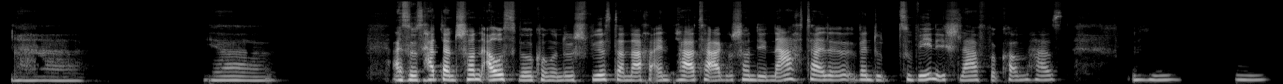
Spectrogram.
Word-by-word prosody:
Ah. 175 -1 -11 1.2
Ja. 190 -2 -9 1.1
Also, 200 +1 +3
es 200 -1 +1
hat 215 +1 +3
dann 210 -2 +7
schon 230 +1 +4
Auswirkungen. 195 -3 +3
Du 195 +1 -4
spürst 220 +1 0
dann 195 -2 0
nach 190 0 +2
ein 195 +2 -3
paar 200 -1 +5
Tagen 195 +1 +2
schon 210 0 -1
den 190 -1 -4
Nachteil, 210 +2 +1
wenn 215 -1 -1
du 200 -1 -6
zu 210 -1 -5
wenig 210 0 0
Schlaf 200 +1 -2
bekommen 200 +2 -8
hast. 210 +1 -8 0.6
Mhm, 210 0 -9 0.5
mhm. 215 0 -11
205 Hz, 125 wpm, -21 LUFS, 190-215 Hz, 1.2 s, dann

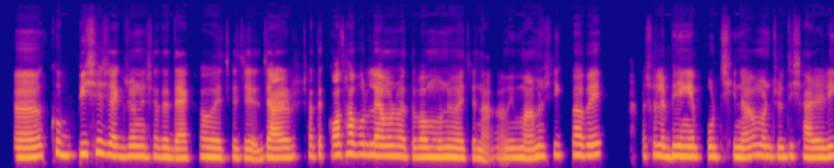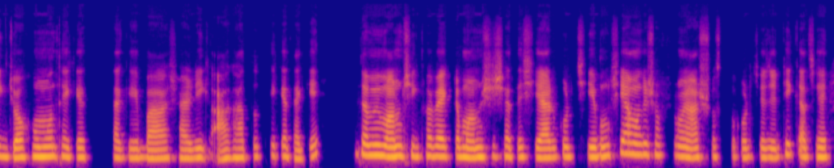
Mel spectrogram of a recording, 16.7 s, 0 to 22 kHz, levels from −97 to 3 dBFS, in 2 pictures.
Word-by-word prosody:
অ্যা 190 - +4 0.3
খুব 270 - +1 0.2
বিশেষ 250 +2 +2
একজনের 205 0 0
সাথে 195 -1 +1
দেখা 175 +2 -1
হয়েছে 180 0 +1
যে, 175 - 0 0.2
যার 185 0 +5 0.2
সাথে 215 0 -4
কথা 230 +2 +3
বললে 230 -1 0
আমার 210 0 +2
হয়তোবা 195 -1 +1
মনে 190 +1 +4
হয় 180 -1 +3
যে, - - -2
না - - -5
আমি 180 0 0
মানসিকভাবে 220 +4 +1 0.5
আসলে 215 +1 0
ভেঙে 205 -1 +5
পরছি 200 0 -3
না। 185 - +3
আমার 215 -2 0
যদি 195 +1 -1
শারীরিক 185 +2 +2
জখমও 195 +2 +3
থেকে 190 -1 -2 0.3
থাকে 175 -1 -4
বা 165 0 +1 0.2
শারীরিক 170 +1 -2 0.2
আঘাতও 180 +2 -2
থেকে 210 -1 -7
থাকে, 160 +5 -5 0.4
কিন্তু 245 -1 -7
আমি 225 0 +4
মানসিকভাবে 205 +1 +1
একটা 195 +1 -5
মানুষের 190 +2 0
সাথে 190 -1 -3
শেয়ার 180 -2 +1
করছি 195 0 -5
এবং 195 +1 0
সে - - -12
আমাকে 235 -1 0
সবসময় 220 -3 -2
আশ্বস্ত 195 0 -10
করছে 180 +1 -7
যে, 180 - 0
ঠিক 230 -1 -4
আছে 190 +1 -2
195 Hz, 185 wpm, -21 LUFS, 185-210 Hz, 0.5 s, যার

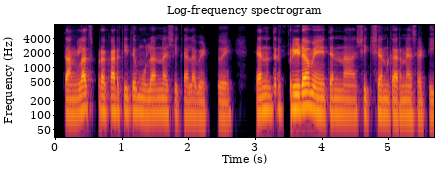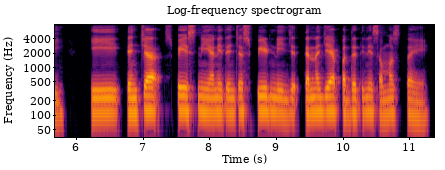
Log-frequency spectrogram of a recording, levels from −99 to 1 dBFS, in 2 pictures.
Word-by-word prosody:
चांगलाच 120 +5 +2
प्रकार 125 -1 +2
तिथे 120 0 -3
मुलांना 115 -1 -2
शिकायला 105 -1 -6
भेटतो 100 0 -9
आहे. 95 -1 -4 0.4
त्यानंतर 130 +4 0
फ्रीडम 145 +2 +9
आहे 120 -4 +4
त्यांना 110 -1 -3
शिक्षण 110 -1 -4
करण्यासाठी, 100 -2 -3 0.5
की 115 0 0
त्यांच्या 115 +3 +5 0.2
स्पेसनी 125 -2 0
आणि 115 0 0
त्यांच्या 115 +1 -3
स्पीडने 120 -1 -2 0.2
त्यांना 120 +1 0
ज्या 125 +1 +3
पद्धतीने 115 +2 -2
समजत 115 +1 -6
आहे, 95 -3 -6
115 Hz, 125 wpm, -25 LUFS, 110-120 Hz, 0.5 s, फ्रीडम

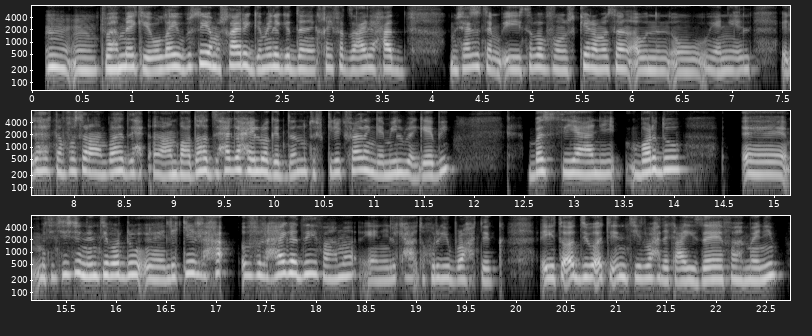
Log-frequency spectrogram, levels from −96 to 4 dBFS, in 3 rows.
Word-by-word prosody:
إمم، 240 -2 +6
إمم، 210 -1 -1
فهماكِ 230 +2 +5
والله. 215 +4 +4
بصي، 245 +4 +1
هي 280 - +7
مشاعرك 260 +2 +4
جميلة 230 +3 +2
جدًا، 220 -1 0
أنِك 205 - -5
خايفة 235 0 -4
تزعلي 215 +1 -2
حد، 220 -3 -1 0.4
مش 215 -1 -5
عايزة 235 +2 +1
تبقي 215 -2 -3
سبب 230 +2 -2
في 215 0 -6
مشكلة 210 +3 -1
مثلًا، 220 +1 0
أو 205 - -2
إن 200 -1 -3
أو 190 +1 -6
يعني 200 0 -5
ال 215 +1 -8 0.3
الأهل 255 +1 0
تنفصل 250 +1 -2
عن 225 -2 0
بعض 240 0 +1 0.2
عن 215 -1 0
بعضها، 220 +4 +2
دي 230 -2 -1
حاجة 265 +2 +2
حلوة 255 -1 +4
جدًا، 215 +1 -2
وتفكيرك 235 0 -5
فعلًا 260 0 +1
جميل 220 +2 0
وإيجابي. 205 +8 -2 0.8
بس 245 +3 -1
يعني 225 0 0
برضه 275 +2 +2 0.6
آآ، 215 -1 -1
ما 250 -4 -4
تنسيش 275 +5 -2
إن 275 -4 +5
أنتِ 255 +1 +4
برضه 260 -5 +2
ليكي 240 +7 0
الحق 300 +1 -3
في 265 +1 -2
الحاجة 275 +4 +4
دي، 285 +2 +2
فاهمة؟ 245 +1 -2
يعني 205 0 -8
ليكي 220 +1 -8
حق 235 0 -7
تخرجي 225 0 -4
براحتك، 210 -2 -6 0.4
آآ، 215 +3 +2
تقضي 235 +1 +2
وقت 240 +1 +1
أنتِ 235 +3 -1
لوحدك 225 -3 -2
عايزاه، 200 +2 +1
فاهماني؟ 210 +3 -1
230 Hz, 175 wpm, -23 LUFS, 215-250 Hz, 0.8 s, هي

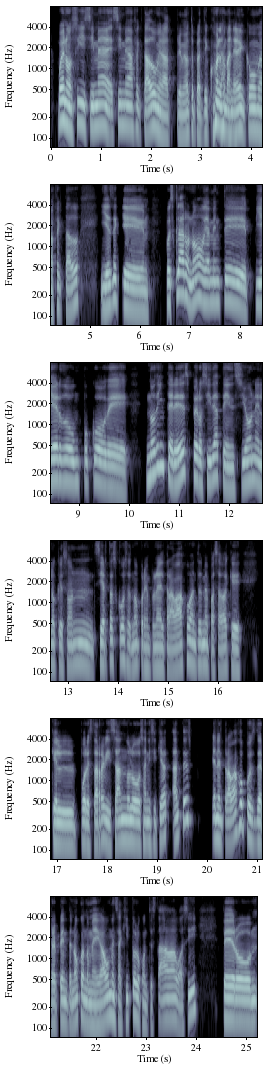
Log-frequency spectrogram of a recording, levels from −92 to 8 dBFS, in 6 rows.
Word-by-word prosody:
Bueno, 165 -5 +6
sí, 160 +2 -1
sí 145 0 -1
me 150 +1 +2
ha 140 -7 +3
sí 155 +7 -3
me 155 -1 0
ha 145 - +4
afectado, 140 0 +2
mira, 105 -6 +1
primero 110 +1 -2
te - - -5
platico 130 +7 0
la 145 -3 +5
manera 120 0 +3
en 130 - 0
cómo 135 0 +2
me 130 - +1
ha - - +3
afectado 130 +5 -2 0.4
y 130 - -1
es 140 +1 +3
de 175 0 +1
que, 120 -7 +1 0.3
pues 155 -1 -1
claro, 210 -3 +4
¿no?, 170 +5 +1
obviamente 160 -3 0
pierdo 155 0 +2
un 150 0 -5
poco 150 -1 -1
de 120 -5 0 0.3
no 185 +4 +1
de 235 - 0
interés, 205 - +2
pero 175 -7 0
sí 150 +2 -2
de 175 - 0
atención 145 0 -2
en 145 -4 -1
lo 130 -1 -4
que 125 -2 -6
son 125 -2 -4
ciertas 140 +2 -3
cosas, 145 -6 -5
¿no?, 125 +2 -5
por 130 - -4
ejemplo, 115 0 -7
en 115 - 0
el 115 - -4
trabajo 115 +7 -1
antes 130 -1 -4
me 130 0 -2
pasaba 110 +1 -5
que 110 -2 -3 0.4
que 130 - +1
el 120 -3 +1
por 130 -2 +2
estar 125 +1 +1
revisándolo, 135 0 +2
o 125 - +2
sea, 135 +2 -5
ni 130 -1 -3
siquiera 145 +5 -3
antes 260 - -1 0.4
en 145 0 +1
el 140 -2 0
trabajo, 140 - +2
pues, 140 - -1
de 130 -1 +4
repente, 120 -1 -1
¿no?, 125 +3 -1
cuando 135 -4 0
me 110 -1 0
llegaba 115 +2 +2
un 145 - 0
mensajito 135 +1 -3
lo 140 -4 -1
contestaba 130 +6 -1
o 105 - -4
así, 165 - -3 0.5
pero 130 -2 +5
135 Hz, 195 wpm, -23 LUFS, 120-150 Hz, 0.5 s, Bueno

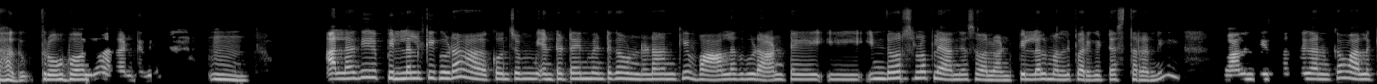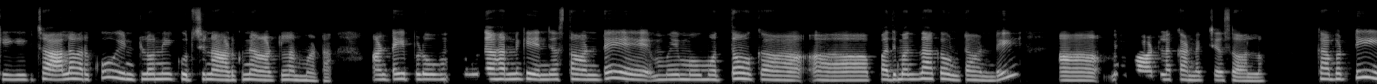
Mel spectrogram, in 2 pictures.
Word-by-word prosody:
కాదు! 195 -4 +1 0.2
Throw 225 -2 +4 0.2
ball 225 -1 +3 0.2
అలాంటివి. 210 -1 -6 0.6
హ్మ్. 230 -3 +1 1.0
అలాగే 275 +4 +3 0.2
పిల్లలకి 280 +1 +3
కూడా 305 +5 +3 0.4
కొంచెం 255 +1 0 0.2
ఎంటర్టైన్మెంట్‌గా 260 +2 0
ఉండడానికి 245 +2 0 0.2
వాళ్ళది 230 +3 +3
గూడా 230 -4 +2
అంటే, 230 0 -2 0.4
ఈ - - -3 0.4
ఇండోర్స్‌లొ 285 +2 +1
ప్లాన్ 230 -4 +2
జేసేవాళ్ళం 220 -3 -1
అండి. 200 0 -3
పిల్లలు 235 +1 +2
మళ్ళీ 220 +1 -2
పరిగెట్టేస్తారని. 215 - -2 0.6
వాళ్ళని 240 +2 +2
తీసుకొస్తే 250 +1 -6
గనుక 240 0 -1
వాళ్ళకి 240 -2 +1 0.3
చాలా 230 0 +5
వరకు 245 +6 -3 0.2
ఇంట్లోనే 245 +1 0
కూర్చొని 235 +1 0
ఆడుకునే 210 +3 0
ఆటలు 200 +2 -1
అనమాట. 190 -4 -3 0.6
అంటే 230 +1 0
ఇప్పుడు 240 -1 -1 0.5
ఉదాహరణకి 250 - +3
ఏం 225 - +1
జేస్తామంటే. 235 +1 0 0.5
మేము 230 0 -1 0.2
మొత్తం 220 +5 0
ఒక 240 - -14 0.6
ఆహ్, 195 0 +1 0.2
10 225 +1 +1
మంది 235 0 -1
దాకా 260 0 0
ఉంటామండి. 205 - -2 0.6
ఆహ్, 190 -1 +2 0.2
మేము 445 -2 -12
పొట్‌లాక్ 220 +2 +1
కండక్ట్ 200 -2 -3
చేసేవాళ్ళం. 170 -4 -2 0.6
కాబట్టి 255 +5 0
235 Hz, 115 wpm, -23 LUFS, 210-250 Hz, 1.0 s, చాలా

